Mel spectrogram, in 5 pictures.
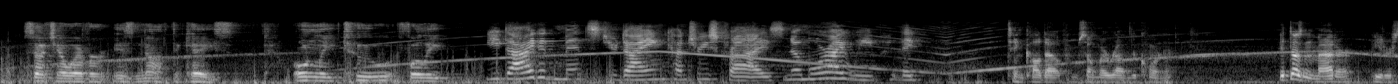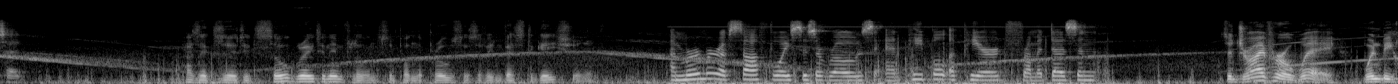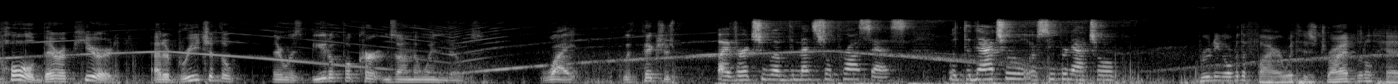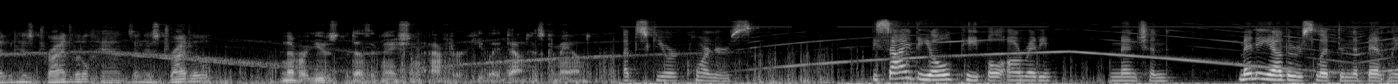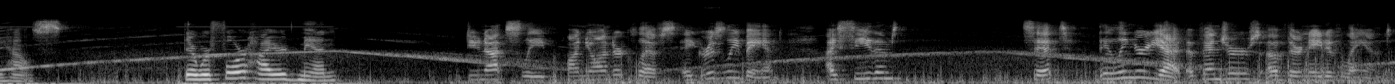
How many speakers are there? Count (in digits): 10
